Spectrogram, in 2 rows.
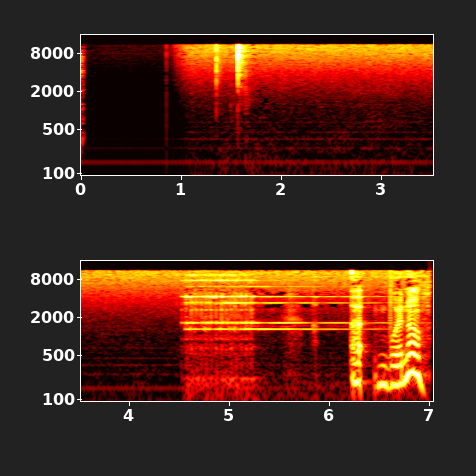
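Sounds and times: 
faint hiss: 0:00.9 - 0:04.6
clicks: 0:01.3 - 0:01.8
telephone ringing with an incoming call: 0:04.6 - 0:07.0
speech: 0:06.3 - 0:07.0.

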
